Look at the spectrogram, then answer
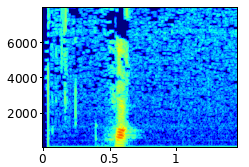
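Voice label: "huak8", Teochew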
